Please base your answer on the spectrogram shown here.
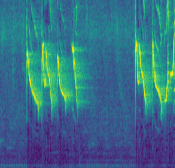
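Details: White-eye giving loud, rapid 'ngalas' style song: two bursts of high, sharply descending whistled notes tumbling in quick succession, separated by a quiet pause, over a low background hum.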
